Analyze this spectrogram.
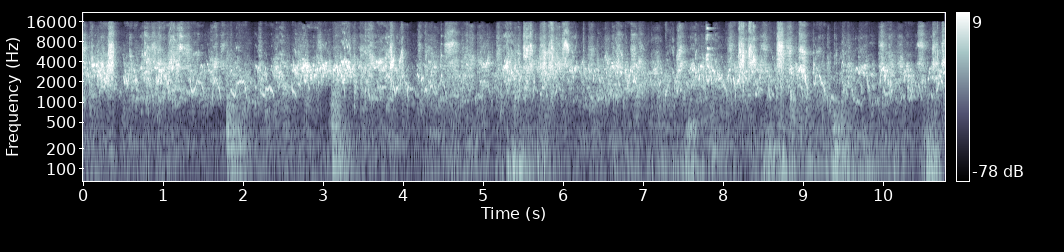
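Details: Two pet budgerigars keep up a long, unbroken stream of chattering warble: gritty, buzzy notes overlapped by quick tweets and occasional louder squawks.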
